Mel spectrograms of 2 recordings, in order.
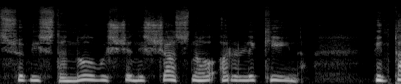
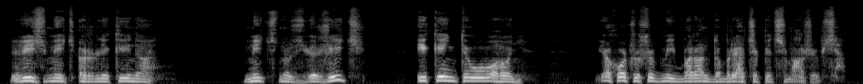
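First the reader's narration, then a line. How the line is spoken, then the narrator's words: Hoarse command. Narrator (Ukrainian): Хазяїн наказав хрипким голосом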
